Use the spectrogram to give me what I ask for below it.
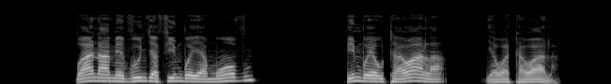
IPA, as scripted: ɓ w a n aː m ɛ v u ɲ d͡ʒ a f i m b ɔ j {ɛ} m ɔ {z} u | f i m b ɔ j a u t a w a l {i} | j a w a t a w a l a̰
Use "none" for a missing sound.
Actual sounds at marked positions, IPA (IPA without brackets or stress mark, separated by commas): a, v, a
